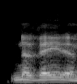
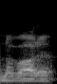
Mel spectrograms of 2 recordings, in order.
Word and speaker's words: Nevada: Neveda, Missouri, not Nevada. It's pronounced differently, apparently.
